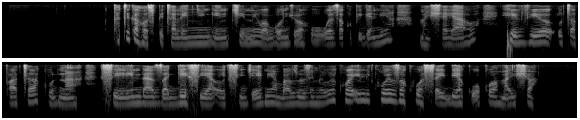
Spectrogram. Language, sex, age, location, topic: Swahili, female, 25-35, Kisumu, education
